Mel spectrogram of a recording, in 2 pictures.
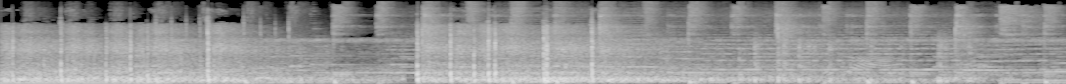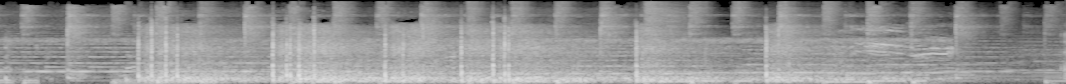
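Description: Firecrackers burst during Diwali celebrations in Delhi, loud rapid crackling volleys with sharp bangs, continuous and dense, with a short lull midway before the popping resumes.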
